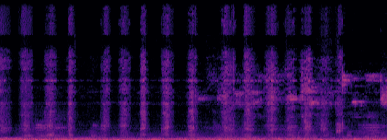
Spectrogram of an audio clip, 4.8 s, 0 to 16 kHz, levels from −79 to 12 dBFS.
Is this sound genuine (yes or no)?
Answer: no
